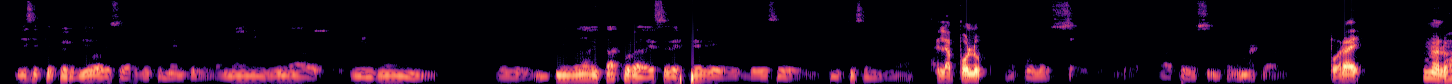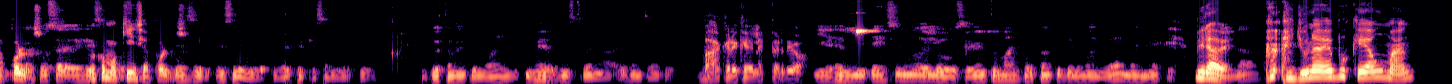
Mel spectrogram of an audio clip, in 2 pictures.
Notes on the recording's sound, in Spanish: pido una disculpa por la mala calidad del audio, tuvimos problemas técnicos que no pudimos resolver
